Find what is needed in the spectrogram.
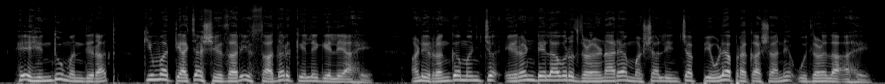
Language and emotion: Marathi, neutral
